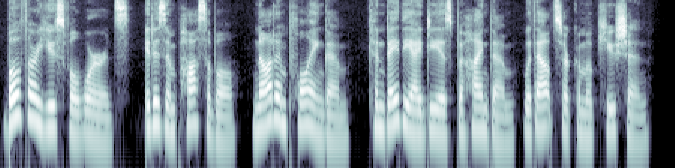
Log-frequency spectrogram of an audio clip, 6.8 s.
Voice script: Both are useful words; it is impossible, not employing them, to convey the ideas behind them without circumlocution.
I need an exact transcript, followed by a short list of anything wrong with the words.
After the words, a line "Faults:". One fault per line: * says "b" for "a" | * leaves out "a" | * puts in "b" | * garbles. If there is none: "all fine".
Both are useful words; it is impossible, not employing them, convey the ideas behind them without circumlocution.
Faults:
* leaves out "to"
